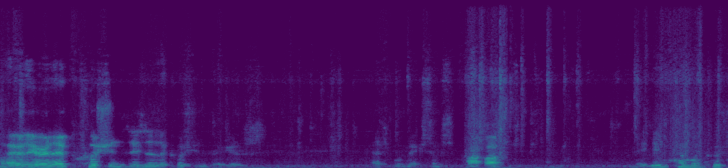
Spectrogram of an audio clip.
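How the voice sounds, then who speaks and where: A man with a fairly high pitch mumbles at a moderate pace, with lively intonation. His loudness swings widely, and he takes long, frequent pauses. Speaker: toy collector youtuber. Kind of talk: casual unboxing livestream talk. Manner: mumbling; casual, hesitant.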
